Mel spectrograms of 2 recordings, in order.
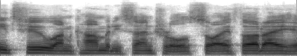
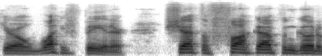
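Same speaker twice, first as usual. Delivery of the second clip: heated, furious, angry tone; 2 semitones higher than usual. Retelling what he screamed at a man in custody, re-enacting the screaming. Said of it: "screaming at him".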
